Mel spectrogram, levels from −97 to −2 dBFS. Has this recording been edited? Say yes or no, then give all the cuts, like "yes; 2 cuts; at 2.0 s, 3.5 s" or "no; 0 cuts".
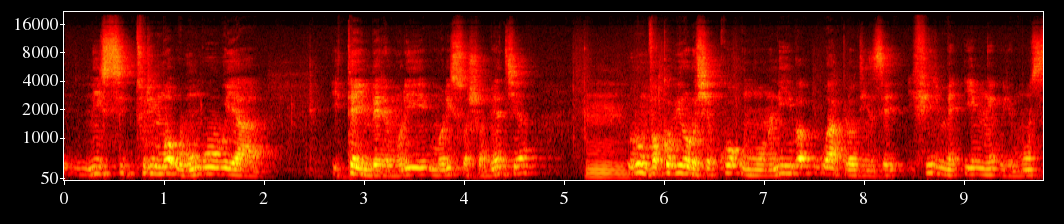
no; 0 cuts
